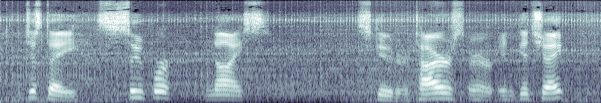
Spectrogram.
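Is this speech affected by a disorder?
No.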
